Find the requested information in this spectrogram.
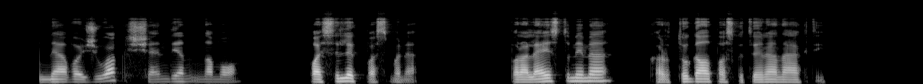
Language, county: Lithuanian, Marijampolė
